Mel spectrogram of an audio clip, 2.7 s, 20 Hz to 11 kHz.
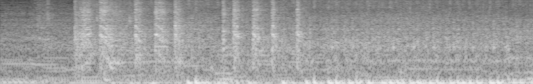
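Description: A 2025 Triumph Tiger 900 motorcycle engine cranks and catches, then revs into a loud, rough, rumbling idle close by.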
